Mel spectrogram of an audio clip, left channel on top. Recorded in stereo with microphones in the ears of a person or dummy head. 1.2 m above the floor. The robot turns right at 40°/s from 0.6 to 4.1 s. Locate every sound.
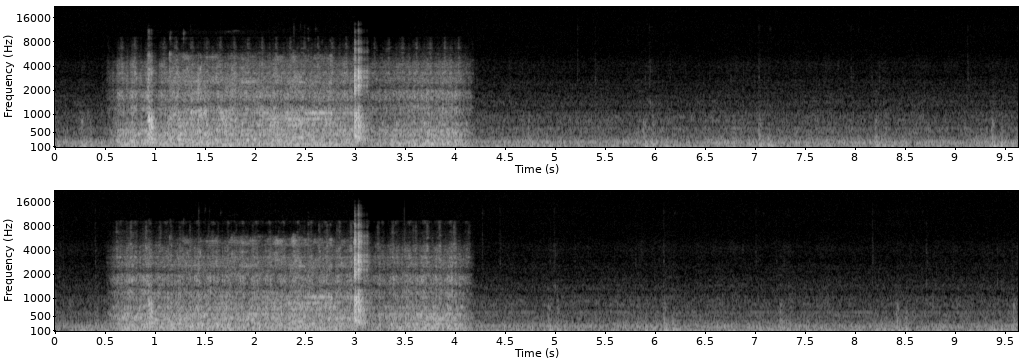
0.9 s a sliding door: 75° left (ahead or behind); by 3.2 s 20° right (ahead or behind)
